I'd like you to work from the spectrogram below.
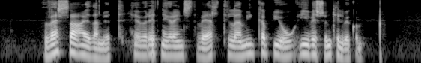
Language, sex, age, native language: Icelandic, male, 40-49, Icelandic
